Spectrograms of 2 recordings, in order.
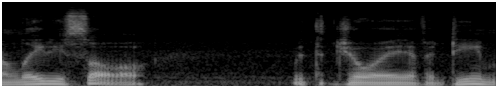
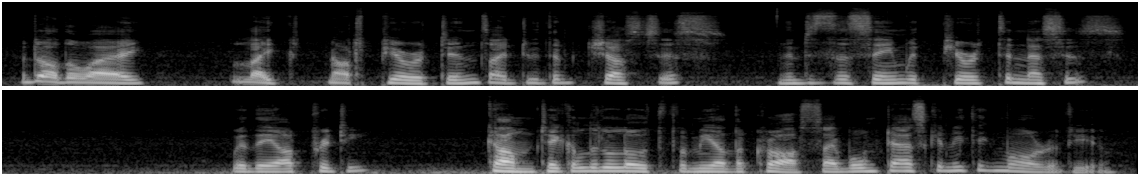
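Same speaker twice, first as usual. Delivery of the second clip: higher-pitched mock-coaxing villain; taunting captor; 9 semitones higher, 4 dB louder than usual. A narrator's reading. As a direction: coax the prisoner in a raised voice.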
